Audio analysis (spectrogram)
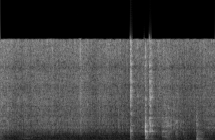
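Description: Maggi noodles with boiled vegetables fry in a pan with a steady low sizzle, while a utensil stirs and scrapes with a few sharp clacks toward the end.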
